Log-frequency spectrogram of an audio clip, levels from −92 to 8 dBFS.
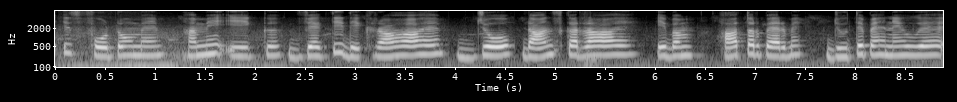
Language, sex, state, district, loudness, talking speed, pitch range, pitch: Hindi, female, Chhattisgarh, Bastar, -18 LUFS, 155 wpm, 230-255 Hz, 245 Hz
